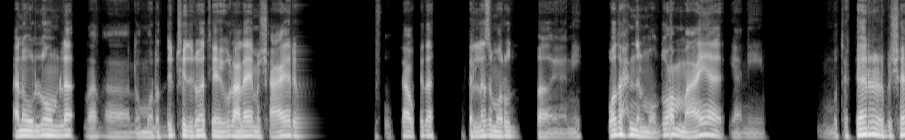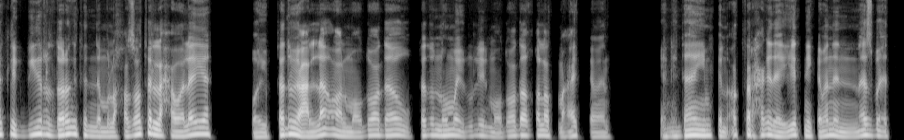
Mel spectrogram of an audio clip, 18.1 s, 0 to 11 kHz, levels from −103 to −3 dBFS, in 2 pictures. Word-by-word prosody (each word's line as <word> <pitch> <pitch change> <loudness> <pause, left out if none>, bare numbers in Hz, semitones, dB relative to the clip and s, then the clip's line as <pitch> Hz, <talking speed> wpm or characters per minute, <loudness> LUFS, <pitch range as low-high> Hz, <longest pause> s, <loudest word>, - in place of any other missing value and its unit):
أنا 110 - +4
أقول 115 -1 +3
لهم 120 -2 +3
لأ، 120 0 +2
أنا 95 -2 -8
لو 90 - -7
ما 95 0 -3
رديتش 120 +5 -1
دلوقتي 120 0 +2
هيقولوا 105 +1 +3
عليّا 115 +1 +6
مش 100 -2 -3
عارف 105 +1 +2 0.8
وبتاع 110 - -5
وكده، 115 +2 -2 0.3
كان 100 -1 -1
لازم 115 -1 +2
أرُد، 105 -1 -1 0.2
فيعني 85 +1 -7 0.3
واضح 135 +2 +4
إن 130 - +5
الموضوع 100 +6 +1
معايا 125 +2 +3
يعني 85 -1 -15 0.5
مُتكرر 115 - +3
بشكل 130 +6 0
كبير، 140 +5 0
لدرجة 130 +5 +2
إن 110 -4 -2
مُلاحظات 105 - -2
اللي 140 -7 +5
حواليَّ 130 +8 +1 0.4
بقوا 90 +1 -4
يبتدوا 130 +11 +1
يعلقوا 110 +7 +4
على 125 - 0
الموضوع 105 +4 -2
ده، 125 0 -1
وابتدوا 120 +1 -5
إن 125 - -1
هُم 125 +1 0
يقولوا 110 -1 -7
لي 125 - -4
الموضوع 105 0 -6
ده 125 +2 0
غلط 120 -3 -2
معاك 100 +4 -6
كمان، 95 -1 -8 0.5
يعني 100 +2 -7
ده 120 +4 +2
يمكن 120 -4 0
أكتر 135 +2 -4
حاجة 130 +2 -1
ضايقتني 115 +2 0
كمان 110 +5 -2
إن 110 - 0
الناس 100 +7 -1
بقت 115 -4 -6
115 Hz, 190 wpm, -23 LUFS, 100-125 Hz, 0.8 s, عليّا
